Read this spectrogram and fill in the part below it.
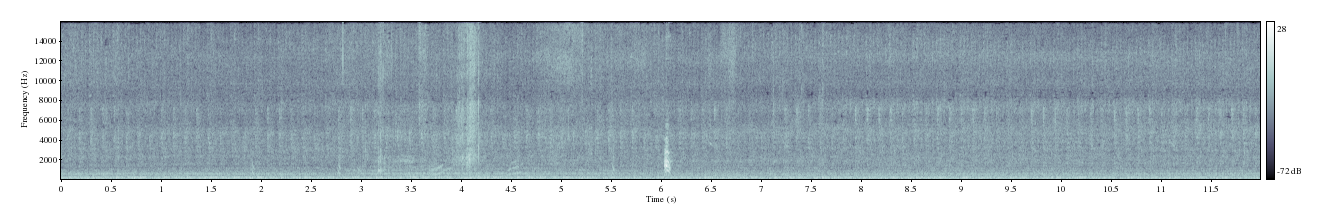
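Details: A steady low engine rumble, like an idling vehicle, runs throughout with a couple of faint clicks and no animal calls.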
